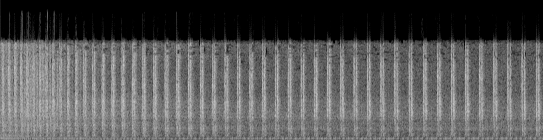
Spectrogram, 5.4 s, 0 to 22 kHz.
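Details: Toyota Tacoma 3.4L V6: sharp, regular metallic knocking in time with idle, loud over the engine note; bad lower-end knock, cause not found, engine treatment to be tried.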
